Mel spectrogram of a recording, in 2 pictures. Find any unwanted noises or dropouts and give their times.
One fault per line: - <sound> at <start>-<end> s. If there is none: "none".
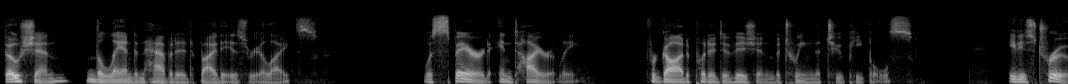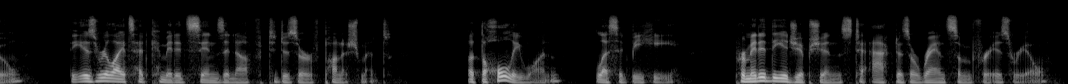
none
